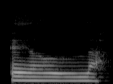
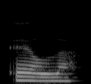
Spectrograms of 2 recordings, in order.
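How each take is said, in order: No difference in how they are said.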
